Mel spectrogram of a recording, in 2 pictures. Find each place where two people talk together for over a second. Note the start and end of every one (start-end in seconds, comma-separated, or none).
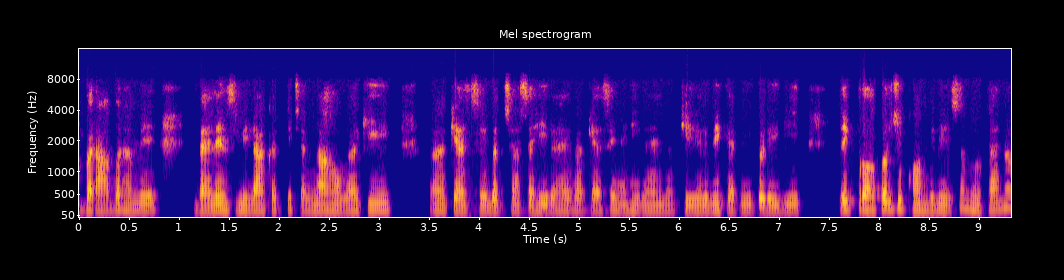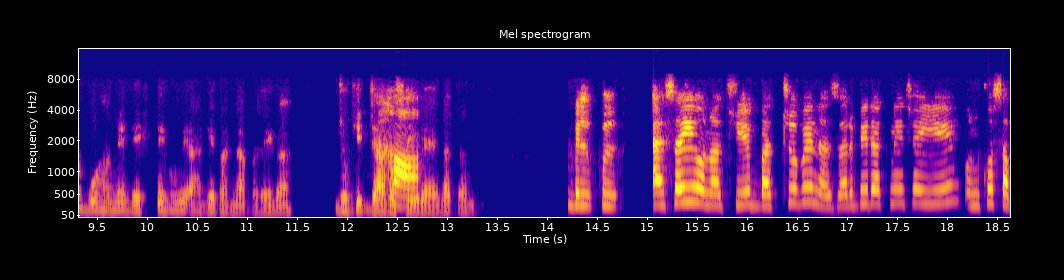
none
